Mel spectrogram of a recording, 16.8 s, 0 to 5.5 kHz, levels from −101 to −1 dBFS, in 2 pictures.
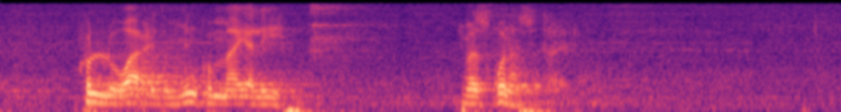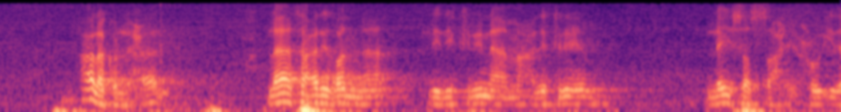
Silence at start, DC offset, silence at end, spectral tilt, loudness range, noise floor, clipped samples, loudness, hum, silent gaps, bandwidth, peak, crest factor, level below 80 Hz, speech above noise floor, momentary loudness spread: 0 s; under 0.1%; 0 s; -9.5 dB/octave; 6 LU; -47 dBFS; under 0.1%; -20 LUFS; none; none; 5.2 kHz; 0 dBFS; 20 dB; -28 dBFS; 29 dB; 24 LU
